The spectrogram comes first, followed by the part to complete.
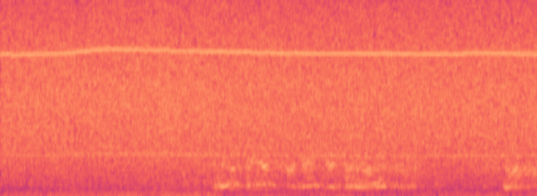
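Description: A steady low engine drone runs throughout, like fire apparatus running at the scene. Over it, a firefighter's voice comes through a two-way radio, thin and tinny, about halfway in and again near the end.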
